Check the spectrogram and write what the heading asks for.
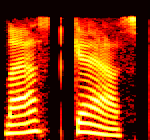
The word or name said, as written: last-gasp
